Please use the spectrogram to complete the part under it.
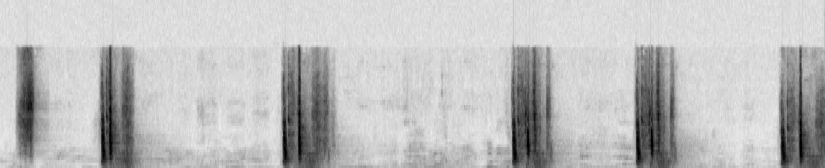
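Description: A game's card pages flip over with short swooshes.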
